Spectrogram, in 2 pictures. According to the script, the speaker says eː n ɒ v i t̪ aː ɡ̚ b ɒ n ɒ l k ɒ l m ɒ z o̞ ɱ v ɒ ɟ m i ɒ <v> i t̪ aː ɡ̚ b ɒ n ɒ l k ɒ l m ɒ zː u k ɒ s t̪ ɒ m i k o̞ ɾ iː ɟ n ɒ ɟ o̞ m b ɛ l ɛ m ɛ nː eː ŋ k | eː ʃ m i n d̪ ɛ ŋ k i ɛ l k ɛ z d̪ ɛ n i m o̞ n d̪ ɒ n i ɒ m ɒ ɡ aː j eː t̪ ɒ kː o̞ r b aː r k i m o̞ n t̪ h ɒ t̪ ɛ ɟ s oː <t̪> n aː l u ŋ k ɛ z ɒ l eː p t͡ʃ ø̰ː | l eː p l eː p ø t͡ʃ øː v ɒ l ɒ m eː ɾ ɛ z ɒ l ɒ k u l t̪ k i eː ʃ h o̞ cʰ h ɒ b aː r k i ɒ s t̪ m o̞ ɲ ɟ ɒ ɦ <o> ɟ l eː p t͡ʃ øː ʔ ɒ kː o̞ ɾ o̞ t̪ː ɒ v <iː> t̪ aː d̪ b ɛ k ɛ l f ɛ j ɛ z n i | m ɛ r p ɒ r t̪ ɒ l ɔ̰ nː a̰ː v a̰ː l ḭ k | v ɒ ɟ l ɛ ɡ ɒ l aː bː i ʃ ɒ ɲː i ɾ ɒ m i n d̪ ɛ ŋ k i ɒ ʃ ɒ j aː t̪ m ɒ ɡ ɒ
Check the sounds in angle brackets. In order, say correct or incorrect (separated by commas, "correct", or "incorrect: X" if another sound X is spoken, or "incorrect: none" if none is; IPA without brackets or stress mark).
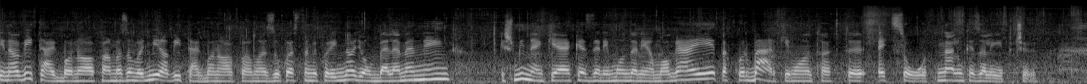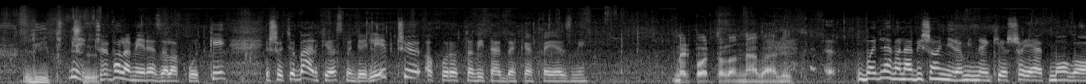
correct, correct, correct, incorrect: i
